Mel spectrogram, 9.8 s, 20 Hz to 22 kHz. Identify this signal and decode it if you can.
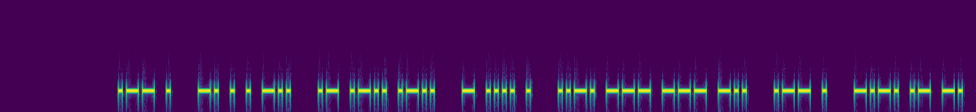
Morse code, heard as a keyed tone, about 32 wpm, 700 Hz. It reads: WE NEED ALL THE FOOD WE CAN
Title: Sentences from Top 1000 Words - Review Part 5 - 30wpm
